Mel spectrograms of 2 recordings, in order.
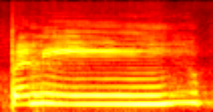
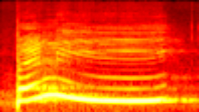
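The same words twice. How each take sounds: First: Raised, higher call across the room; calling the dog. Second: Much higher and louder shout of the name; sharp yell at dog. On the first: To her barking dog Benny, a rising call. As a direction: call the dog's name to get his attention. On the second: To her barking dog Benny, a sharp loud yell. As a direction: make the barking stop with one yell. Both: Real, not acted.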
